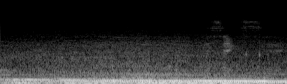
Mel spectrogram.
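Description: A BMW E92 M3 drones with a loud, steady low-pitched engine note heard from inside the car, with a faint voice briefly audible over it near the end.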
